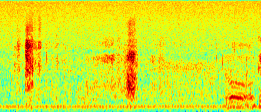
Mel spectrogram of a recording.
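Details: Miniature dachshund, small dog diagnosed by vet with bronchitis: harsh snorting cough bursts and wheezing over a steady background hum; later recovered with antibiotics and cough medicine.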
